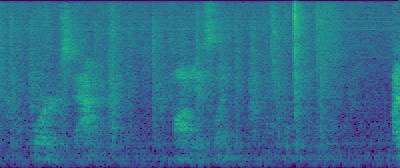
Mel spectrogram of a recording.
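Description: Quiet, muttered speech in a classroom, with a sharp tap of chalk against a blackboard about three seconds in.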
